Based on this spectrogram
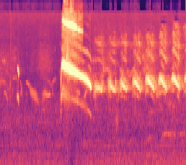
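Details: Female Mi bird lure call: a few soft notes, then one strong descending whistle followed by a regular series of quick rising chirps.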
